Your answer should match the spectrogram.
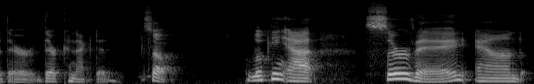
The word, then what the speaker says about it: survey: So, looking at survey and surveyor. For survey as a noun, we have first syllable stress, and so this sur syllable is stressed, and it's written with UR in this word.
